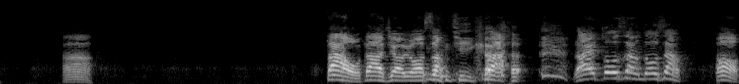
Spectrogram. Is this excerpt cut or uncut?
uncut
